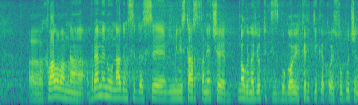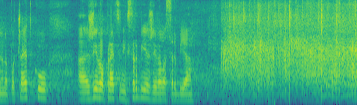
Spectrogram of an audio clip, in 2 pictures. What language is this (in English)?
Serbian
